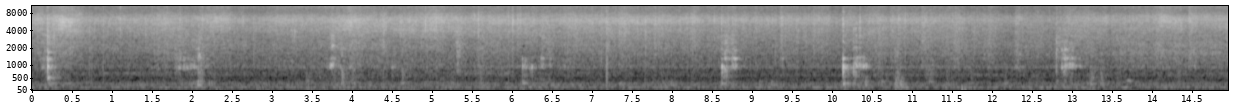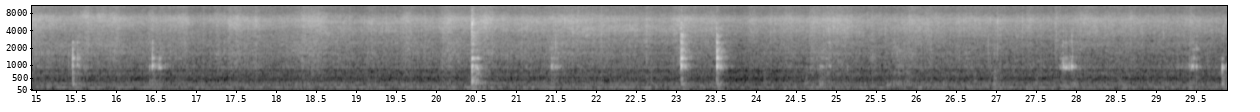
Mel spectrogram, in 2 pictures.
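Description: Bitter gourd slices sizzling steadily as they shallow-fry in oil in a nonstick pan. Sharp clicks and taps of a spatula against the pan come every few seconds as the slices are turned over, with a few louder knocks past the middle.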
